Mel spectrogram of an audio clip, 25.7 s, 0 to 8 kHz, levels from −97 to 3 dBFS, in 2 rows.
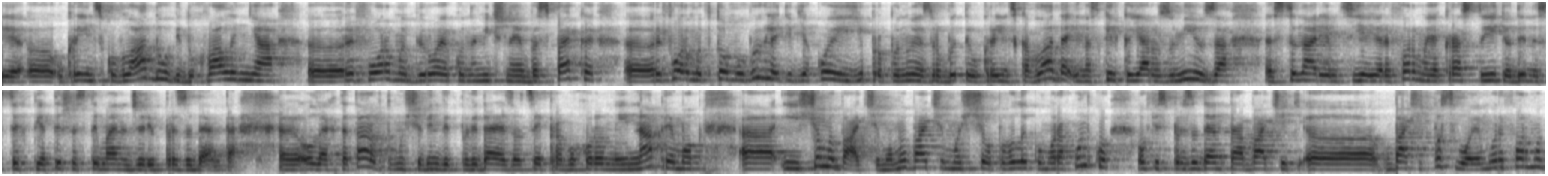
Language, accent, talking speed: Ukrainian, native, 140 wpm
